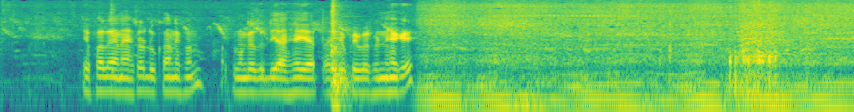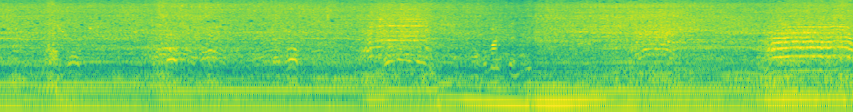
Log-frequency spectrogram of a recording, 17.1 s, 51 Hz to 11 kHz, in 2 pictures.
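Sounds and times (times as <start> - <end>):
voices: 0.0 - 4.2, 6.6 - 17.0
pickup truck engine running: 4.2 - 17.0.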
